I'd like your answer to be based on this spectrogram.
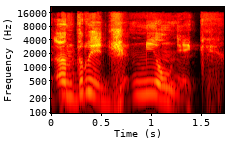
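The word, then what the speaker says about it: Andriy Melnyk: His name is Andriy Melnik.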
